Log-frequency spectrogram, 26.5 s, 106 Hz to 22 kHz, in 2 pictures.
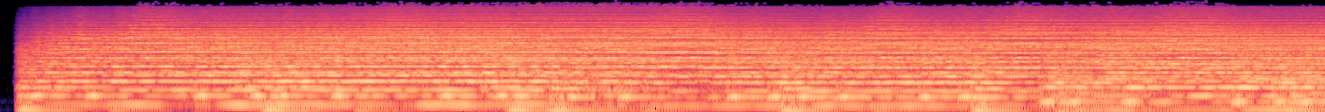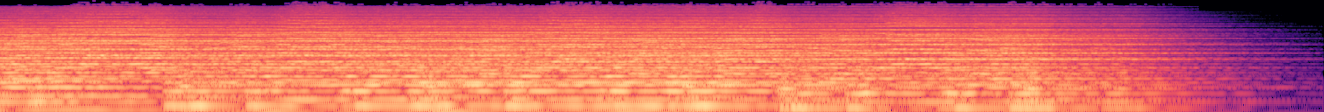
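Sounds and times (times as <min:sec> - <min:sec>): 
digital synthesizer orchestral arpeggio: 0:00.2 - 0:25.3.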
